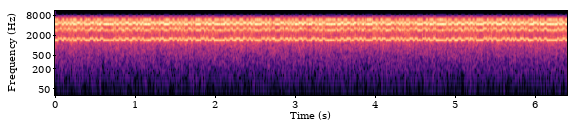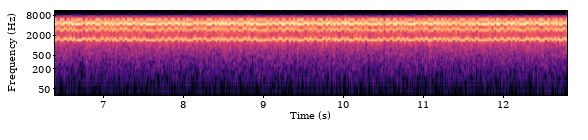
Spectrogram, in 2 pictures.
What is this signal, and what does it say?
Two-tone teleprinter signal, about 170 Hz shift.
